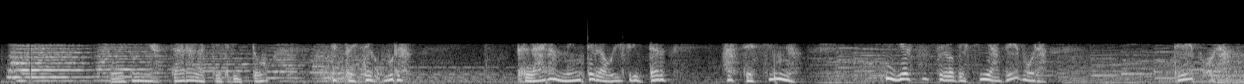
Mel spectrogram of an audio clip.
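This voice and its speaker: Frightened faithful maid, tinny radio sound. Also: female voice, lowish voice, animated, a little slow, long pauses. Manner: fearful, melodramatic. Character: frightened, faithful female household servant. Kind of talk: classic radio soap acting. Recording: tinny old radio recording, music behind.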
